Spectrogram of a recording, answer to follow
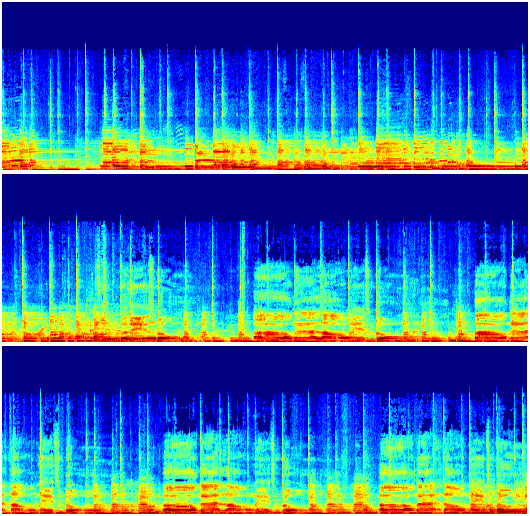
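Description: Live blues band: a harmonica played into a microphone carries held notes over an electric archtop guitar and a plucked upright bass keeping a steady beat. About thirteen seconds in, a man starts singing, with bending, wavering notes.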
